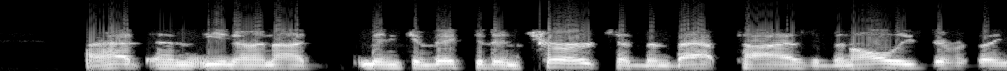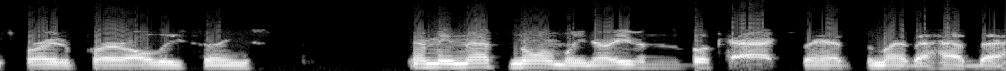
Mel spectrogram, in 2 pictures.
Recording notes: This week, we put together a phone interview.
